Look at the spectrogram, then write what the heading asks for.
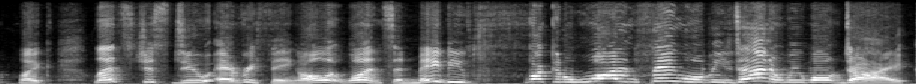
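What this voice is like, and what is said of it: Loud, yelling voice. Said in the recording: “I'm trying to back away from the microphone because I'm yelling.”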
